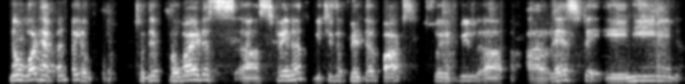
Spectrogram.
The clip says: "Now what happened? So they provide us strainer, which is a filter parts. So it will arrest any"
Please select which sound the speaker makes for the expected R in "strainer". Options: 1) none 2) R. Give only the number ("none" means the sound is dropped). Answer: 2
